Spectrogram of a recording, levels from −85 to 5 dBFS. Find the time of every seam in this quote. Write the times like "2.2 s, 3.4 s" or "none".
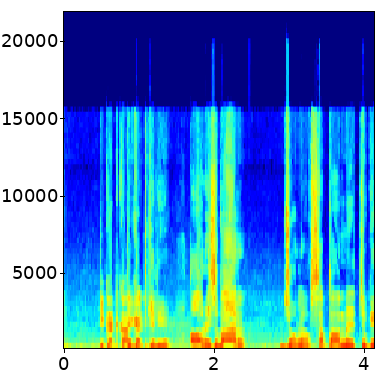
none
